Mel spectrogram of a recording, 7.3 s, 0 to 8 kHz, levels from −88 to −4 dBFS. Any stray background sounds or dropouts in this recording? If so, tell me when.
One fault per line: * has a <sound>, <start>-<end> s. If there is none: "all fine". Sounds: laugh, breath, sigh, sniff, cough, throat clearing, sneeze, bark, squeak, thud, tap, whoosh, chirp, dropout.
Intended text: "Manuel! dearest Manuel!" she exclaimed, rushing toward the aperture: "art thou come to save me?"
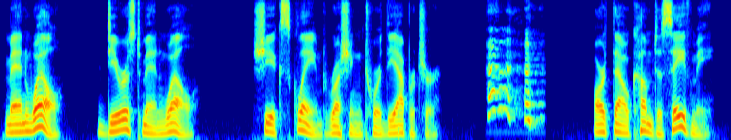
* has a laugh, 4.9-5.5 s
